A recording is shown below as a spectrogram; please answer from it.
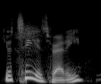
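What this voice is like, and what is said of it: Attempted British accent. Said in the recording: “I was trying to do a British accent there.”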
